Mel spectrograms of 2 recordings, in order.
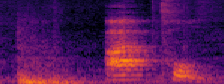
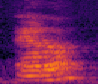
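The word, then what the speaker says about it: atom: 아톰. 너무 한국식 발음이냐? 에럼 아지.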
